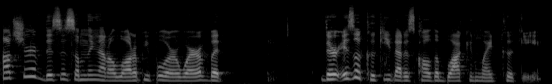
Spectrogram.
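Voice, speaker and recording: A woman's voice: medium pitch, quick pace, fairly bright tone. A young woman co-hosting a podcast, chatting casually and eagerly about snacks, with lots of "like" fillers. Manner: chatty, enthusiastic snack talk with many "like" fillers. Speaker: podcast co-host. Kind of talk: casual chat.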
